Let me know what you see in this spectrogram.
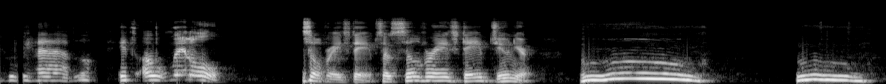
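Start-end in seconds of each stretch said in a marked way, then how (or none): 5.8-8.8 high, loud ghostly ooh; spooky ooh. Pretend. Playing with the puppet to spook viewers, ghostly ooh.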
